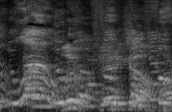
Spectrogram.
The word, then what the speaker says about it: Luke: It rhymes with Duke. Luke.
